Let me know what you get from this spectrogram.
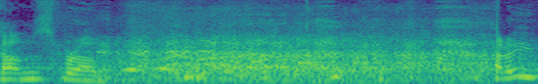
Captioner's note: audience laughing loudly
